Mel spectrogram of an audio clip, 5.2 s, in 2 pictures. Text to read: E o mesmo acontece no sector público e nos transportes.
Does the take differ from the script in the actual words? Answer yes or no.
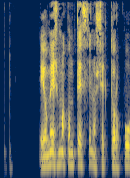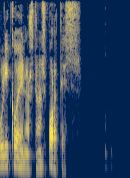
no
